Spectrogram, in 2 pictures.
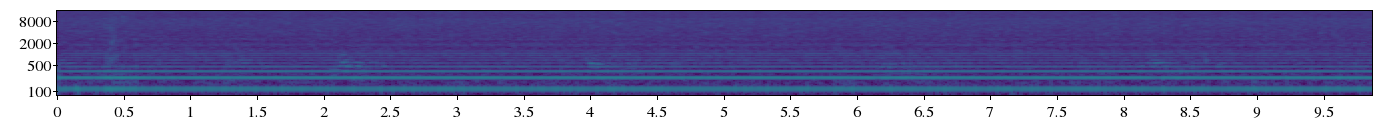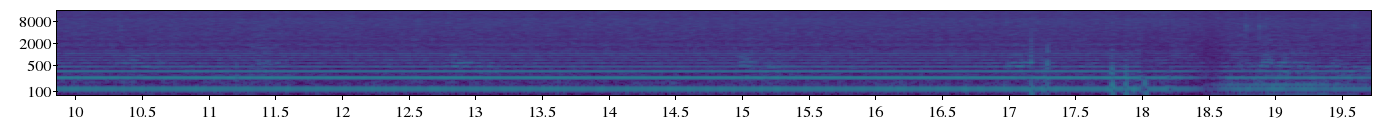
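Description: Steady electrical mains hum: a low, unchanging hum with a ladder of evenly spaced overtones.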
